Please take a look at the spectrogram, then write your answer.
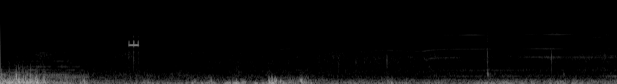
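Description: An OMP Hobby Super Decathlon RC airplane flies figure eights, giving off a faint, distant, steady motor hum that wavers gently, with a brief thump near the start and one short high beep.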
